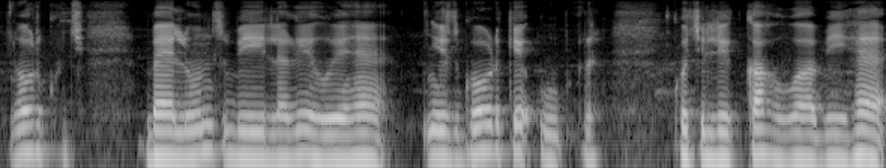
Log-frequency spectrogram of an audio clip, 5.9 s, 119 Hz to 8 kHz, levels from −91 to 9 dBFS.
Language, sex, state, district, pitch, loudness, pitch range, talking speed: Hindi, male, Uttar Pradesh, Saharanpur, 150 Hz, -19 LUFS, 145-160 Hz, 160 wpm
